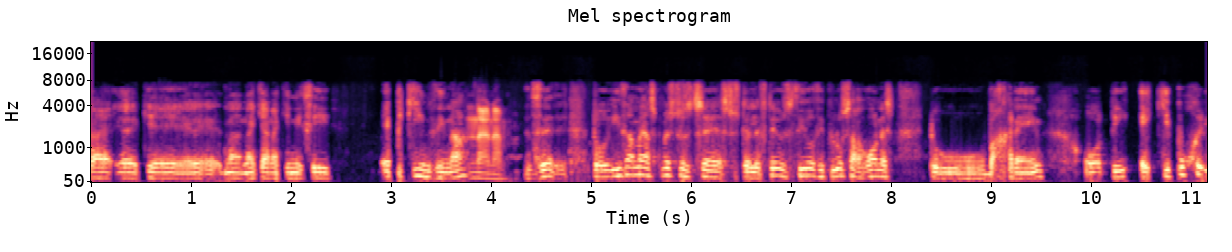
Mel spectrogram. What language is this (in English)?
Greek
